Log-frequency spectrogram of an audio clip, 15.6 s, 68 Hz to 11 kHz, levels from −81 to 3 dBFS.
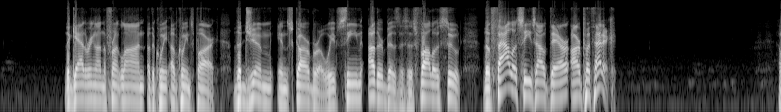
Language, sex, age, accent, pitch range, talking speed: English, male, 50-69, American, 95-120 Hz, 105 wpm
